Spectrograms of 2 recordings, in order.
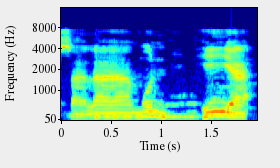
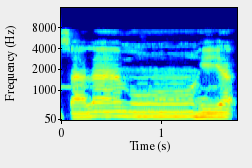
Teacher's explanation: nun mati ketemu hamzah, ketemu alif, itu bacaannya tidak disamarkan tapi jelas.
